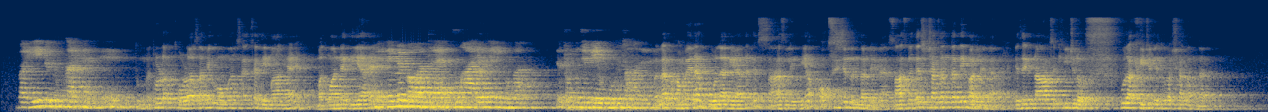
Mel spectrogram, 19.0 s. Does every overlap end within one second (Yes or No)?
Yes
